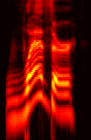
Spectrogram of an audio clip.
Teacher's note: Weather has that voiced th sound. Your vocal cords are buzzing.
